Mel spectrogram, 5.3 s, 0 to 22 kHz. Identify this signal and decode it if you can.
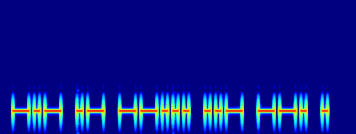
Morse code, heard as a keyed tone, about 15 wpm, 700 Hz. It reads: KA7UGE
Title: USA Call Signs - 6 Characters - Repeated 3x - 15wpm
